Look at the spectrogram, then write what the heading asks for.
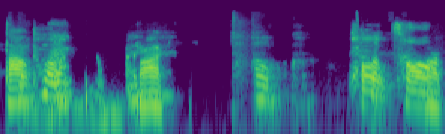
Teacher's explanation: Ya, kalau talk itu tulisannya begini, talk, talcum powder. Ya, kalau TALK itu L-nya tidak dibaca. Jadi L-nya itu dibuang. L-nya itu silent ya. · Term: silent L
